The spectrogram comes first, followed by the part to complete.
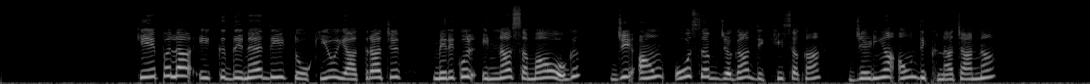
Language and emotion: Dogri, fearful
